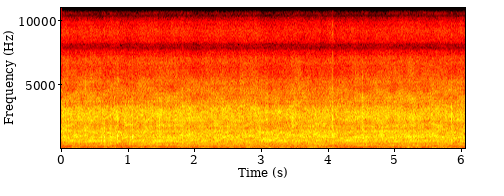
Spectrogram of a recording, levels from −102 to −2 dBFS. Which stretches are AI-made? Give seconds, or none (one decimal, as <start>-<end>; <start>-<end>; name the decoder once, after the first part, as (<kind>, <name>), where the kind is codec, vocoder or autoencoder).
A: 0.0-6.1 (codec, SNAC)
